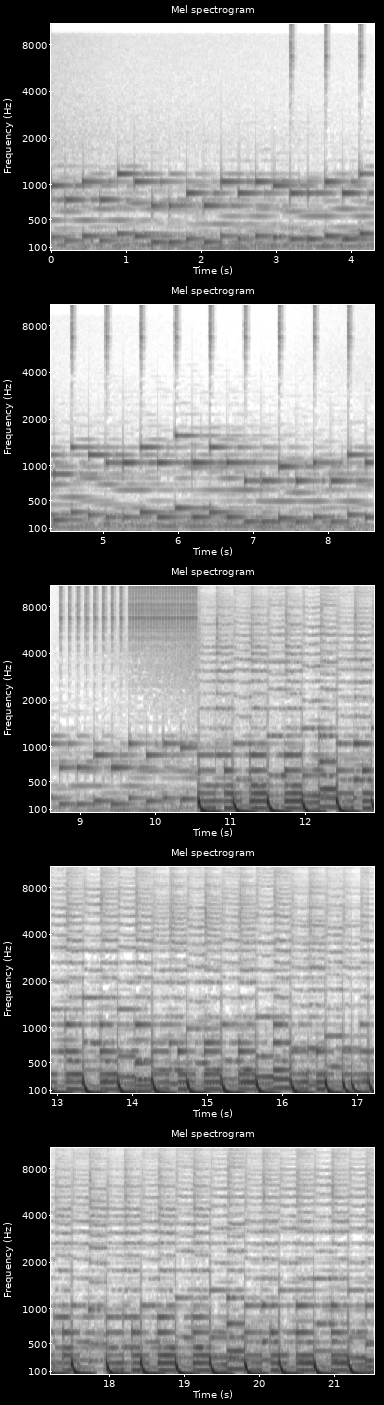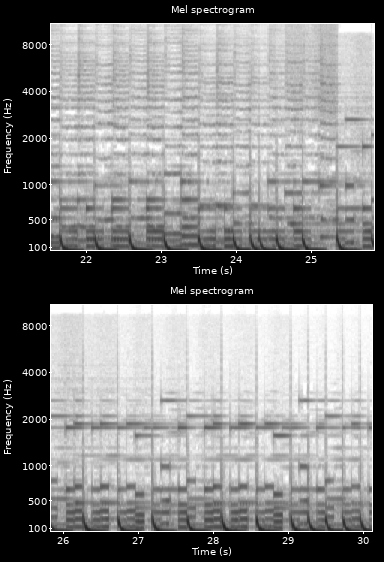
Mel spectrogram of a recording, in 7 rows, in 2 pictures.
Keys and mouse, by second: 0.6 x, 2.2 ctrl+Tab, 2.9-4.0 drag, 4.0 f, 5.0 w, 7.9-9.0 ctrl+z, 7.9 w, 10.8 ctrl+z, 12.5 i, 15.6 w, 19.0 w, 21.2 ctrl+z, 22.2 x, 24.0-25.3 drag, 25.3 ctrl+Tab, 28.2 ctrl+Tab, 29.0 z.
